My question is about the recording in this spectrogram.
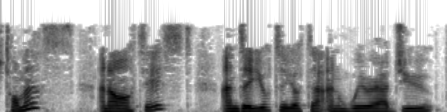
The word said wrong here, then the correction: Wiradjuri: Wiradjuri, yeah.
